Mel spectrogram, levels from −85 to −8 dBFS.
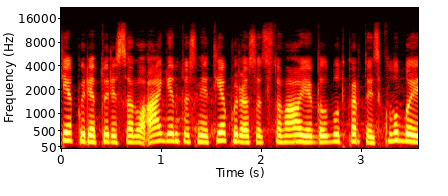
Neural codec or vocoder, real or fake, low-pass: codec, 32 kHz, 1.9 kbps, SNAC; fake; 14.4 kHz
